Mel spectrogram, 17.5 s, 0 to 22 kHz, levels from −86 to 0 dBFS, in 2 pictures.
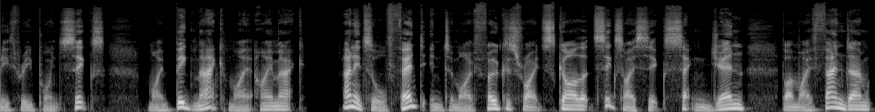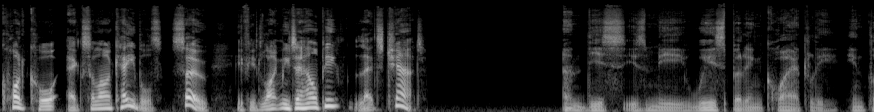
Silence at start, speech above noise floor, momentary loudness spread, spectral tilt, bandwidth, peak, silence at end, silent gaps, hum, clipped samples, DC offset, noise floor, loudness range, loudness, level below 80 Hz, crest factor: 0 s; 48 dB; 14 LU; -5.5 dB/octave; 18.5 kHz; -4 dBFS; 0 s; 3.07-3.38 s; none; under 0.1%; under 0.1%; -72 dBFS; 10 LU; -25 LUFS; -42 dBFS; 20 dB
